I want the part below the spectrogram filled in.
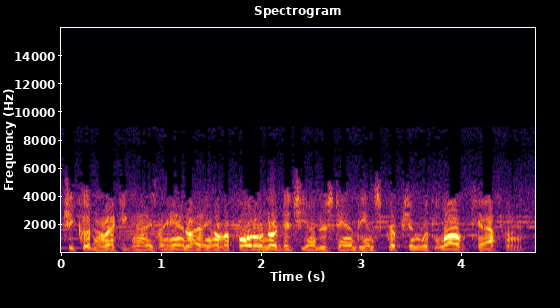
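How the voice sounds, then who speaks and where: An actor playing a terse, businesslike police sergeant in a 1950s radio crime drama, speaking in a clipped, matter-of-fact way. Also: male voice, deep voice, fairly even intonation, quick pace, lightly acted. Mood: businesslike, deadpan. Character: terse, businesslike male police sergeant narrating his case. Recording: muffled vintage radio recording with music.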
